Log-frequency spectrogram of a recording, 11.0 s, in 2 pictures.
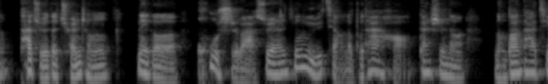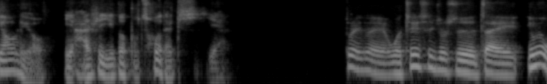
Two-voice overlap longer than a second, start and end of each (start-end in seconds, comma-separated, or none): none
